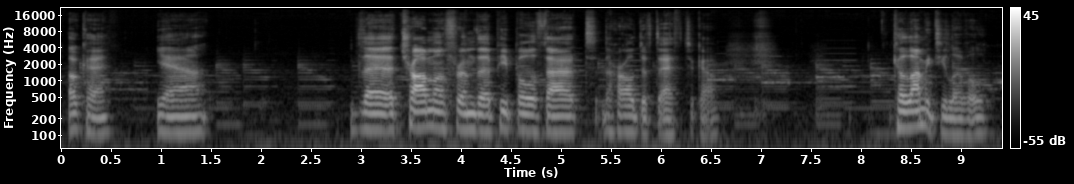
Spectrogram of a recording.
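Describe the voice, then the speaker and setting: A man's voice: medium pitch, a bit bright. Man doing game commentary over music. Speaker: gameplay streamer reading and reacting. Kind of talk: casual playthrough commentary with reading aloud. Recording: music playing behind the voice. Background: game music with guitar.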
